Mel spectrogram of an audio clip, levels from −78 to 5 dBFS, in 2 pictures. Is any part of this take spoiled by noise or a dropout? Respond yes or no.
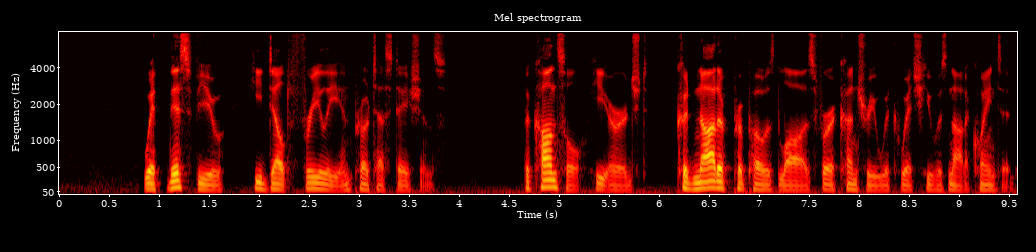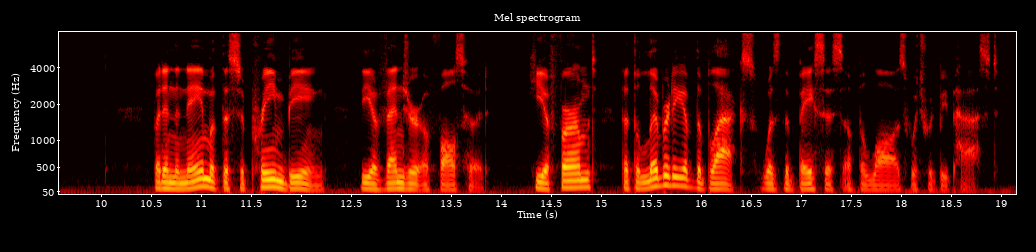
no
